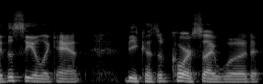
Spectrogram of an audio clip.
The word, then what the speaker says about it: Coelacanth: Coelacanth. coelacanth. Yeah. It You. doesn't look like how you would say it.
